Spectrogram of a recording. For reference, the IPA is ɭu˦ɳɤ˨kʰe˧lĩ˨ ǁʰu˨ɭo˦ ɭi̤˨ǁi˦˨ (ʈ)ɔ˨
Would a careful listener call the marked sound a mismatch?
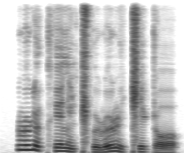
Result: no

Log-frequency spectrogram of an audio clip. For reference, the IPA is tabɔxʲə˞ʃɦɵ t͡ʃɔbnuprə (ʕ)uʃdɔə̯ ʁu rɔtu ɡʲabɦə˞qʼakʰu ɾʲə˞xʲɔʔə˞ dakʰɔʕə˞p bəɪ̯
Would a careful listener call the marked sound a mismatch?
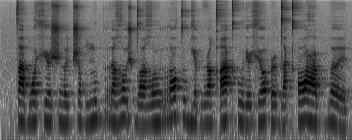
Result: yes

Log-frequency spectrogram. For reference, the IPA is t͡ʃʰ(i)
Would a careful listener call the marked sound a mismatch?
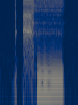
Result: no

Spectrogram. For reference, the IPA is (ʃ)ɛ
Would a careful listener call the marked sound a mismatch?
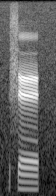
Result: yes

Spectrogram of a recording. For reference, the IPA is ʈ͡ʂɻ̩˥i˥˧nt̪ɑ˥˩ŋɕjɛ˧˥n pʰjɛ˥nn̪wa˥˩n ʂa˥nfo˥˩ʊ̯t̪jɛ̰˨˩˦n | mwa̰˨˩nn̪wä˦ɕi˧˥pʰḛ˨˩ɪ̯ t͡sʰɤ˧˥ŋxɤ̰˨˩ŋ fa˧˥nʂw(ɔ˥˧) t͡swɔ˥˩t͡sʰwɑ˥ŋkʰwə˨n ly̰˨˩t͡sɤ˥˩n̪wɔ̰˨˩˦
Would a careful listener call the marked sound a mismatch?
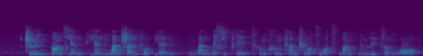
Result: no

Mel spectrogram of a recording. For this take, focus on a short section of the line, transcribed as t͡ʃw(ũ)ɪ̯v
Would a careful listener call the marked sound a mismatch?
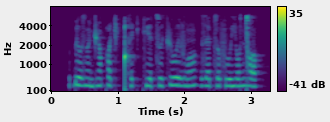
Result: yes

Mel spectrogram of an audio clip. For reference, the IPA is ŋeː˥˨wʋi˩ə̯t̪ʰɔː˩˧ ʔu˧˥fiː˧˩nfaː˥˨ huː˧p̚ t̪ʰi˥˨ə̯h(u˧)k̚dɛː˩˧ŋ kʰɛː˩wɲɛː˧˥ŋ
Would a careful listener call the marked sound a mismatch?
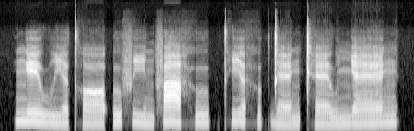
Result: no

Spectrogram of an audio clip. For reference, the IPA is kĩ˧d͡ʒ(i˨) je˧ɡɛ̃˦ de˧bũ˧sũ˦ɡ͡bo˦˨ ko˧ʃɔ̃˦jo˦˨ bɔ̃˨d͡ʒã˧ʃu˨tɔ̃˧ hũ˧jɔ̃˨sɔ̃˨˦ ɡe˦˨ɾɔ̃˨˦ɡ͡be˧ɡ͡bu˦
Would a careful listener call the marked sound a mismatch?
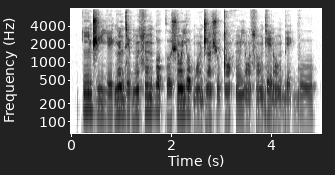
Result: no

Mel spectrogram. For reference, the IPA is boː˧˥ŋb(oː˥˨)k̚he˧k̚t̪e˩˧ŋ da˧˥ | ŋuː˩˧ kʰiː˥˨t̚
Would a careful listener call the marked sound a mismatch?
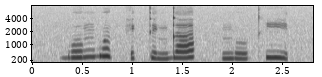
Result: yes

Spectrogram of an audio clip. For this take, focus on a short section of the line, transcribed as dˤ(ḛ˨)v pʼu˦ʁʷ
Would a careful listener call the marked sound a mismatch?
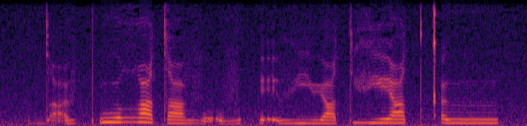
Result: no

